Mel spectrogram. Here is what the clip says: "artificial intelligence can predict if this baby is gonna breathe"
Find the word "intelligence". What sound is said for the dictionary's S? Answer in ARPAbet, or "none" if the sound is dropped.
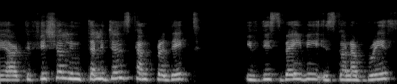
S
